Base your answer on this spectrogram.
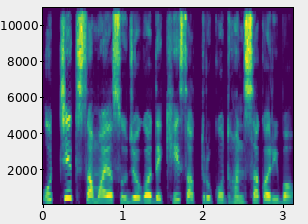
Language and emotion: Odia, neutral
